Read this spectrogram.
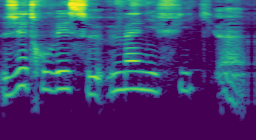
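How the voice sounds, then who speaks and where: A woman vlogger showing her scrapbooking purchases in a chatty, fond way, full of little fillers, sometimes dropping to a soft near-whisper. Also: fairly high pitch, steady tone, slow. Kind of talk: casual haul show-and-tell.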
